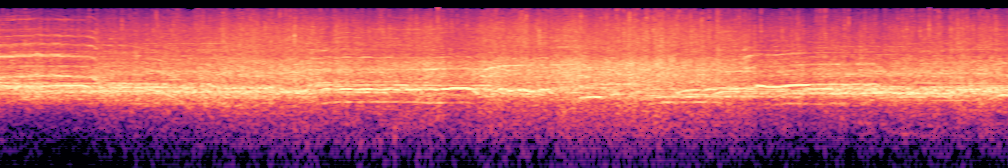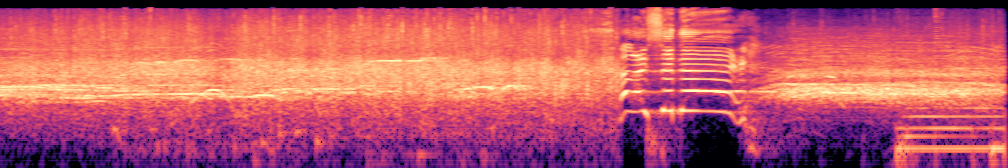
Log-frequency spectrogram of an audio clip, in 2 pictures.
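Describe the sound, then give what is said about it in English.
Sustained applause from a Sydney audience welcoming a folk singer at a live feminist comedy show: dense clapping for about sixteen seconds, threaded with high, wavering woohooing voices, before it briefly breaks up near the end. “put your hands together and make incredible, welcoming Sydney woohooing guilty feminist noises for the incredible Grace Petrie.”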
